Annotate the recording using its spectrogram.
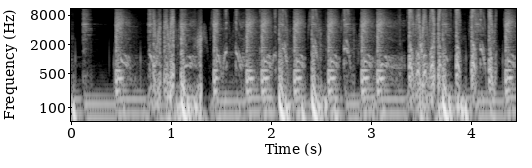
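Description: Instrumental hip hop beat with turntable scratching: quick, dense scratch strokes over drums and a stepping bass line, no rapping.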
